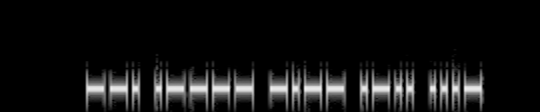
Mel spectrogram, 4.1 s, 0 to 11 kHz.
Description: Morse code, heard as a keyed tone, about 27 wpm, 700 Hz. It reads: G1YLV
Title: DXCC-100 Call Signs - 5 Characters - Repeated 3x - 28wpm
